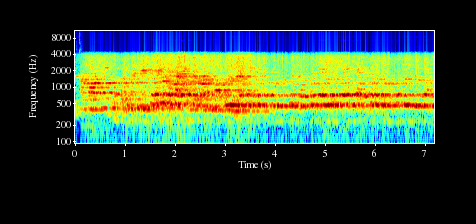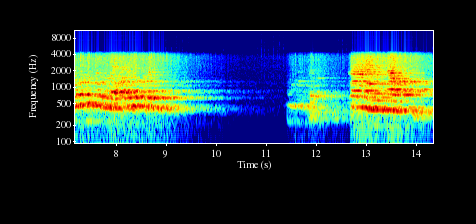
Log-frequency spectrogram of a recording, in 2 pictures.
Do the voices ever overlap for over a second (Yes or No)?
Yes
